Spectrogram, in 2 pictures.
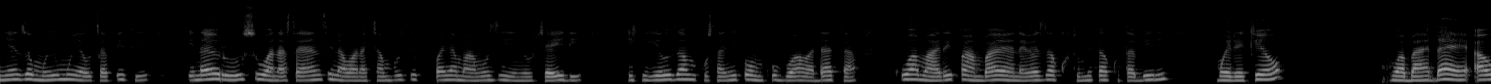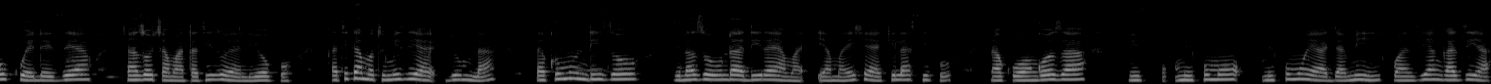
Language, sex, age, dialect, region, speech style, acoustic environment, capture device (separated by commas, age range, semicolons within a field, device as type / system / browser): Swahili, female, 18-24, Kenya - Mombasa, Kenya, happy; tired, silence, mobile / Linux / Chrome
